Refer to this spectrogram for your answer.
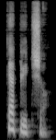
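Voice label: "Capucha", Occitan Languedocien; Prêts pour l’Òc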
